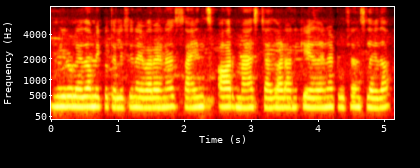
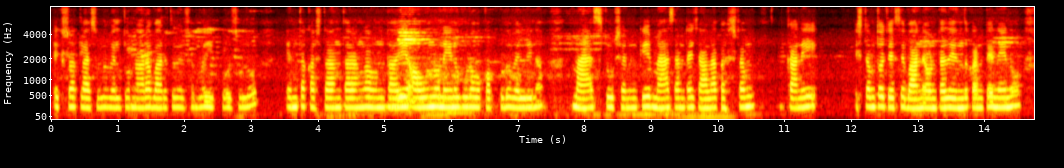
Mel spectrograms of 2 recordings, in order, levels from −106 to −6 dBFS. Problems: none marked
